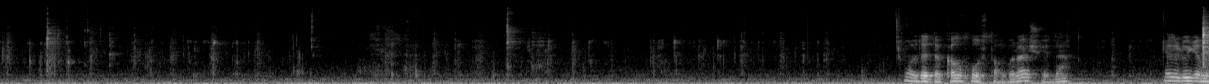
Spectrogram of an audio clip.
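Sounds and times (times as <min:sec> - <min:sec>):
person chewing with wet mouth sounds: 0:00.0 - 0:09.1.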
